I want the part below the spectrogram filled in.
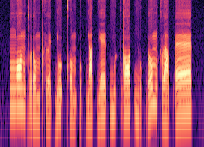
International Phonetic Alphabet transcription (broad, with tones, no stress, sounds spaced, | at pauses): ŋ ɔː˥˩ n k r o˧ m pʰ l e˨˩ k̚ j u˥˩ ʔ kʰ o˨˩ m ʔ u˨˩ k̚ j a˨˩ t̚ j eː˦˥ t̚ b ɯ˦˥ k̚ d ɔː˦˥ t̚ b u˨˩ k̚ l o˥˩ m k l a˨˩ p̚ ʔ ɛː˦˥ t̚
